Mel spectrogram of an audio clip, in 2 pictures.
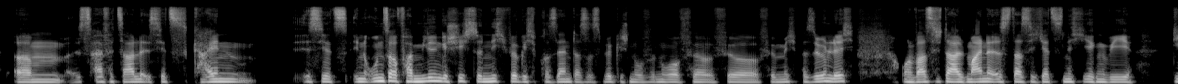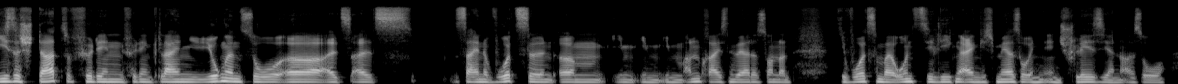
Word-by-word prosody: ähm, 110 Hz, -1 st, 0 dB
Saalfeld-Saale 120 Hz, +1 st, 0 dB
ist 115 Hz, -, -2 dB
jetzt 120 Hz, -, 0 dB
kein 125 Hz, +1 st, +1 dB, 0.4 s
ist 125 Hz, 0 st, 0 dB
jetzt 125 Hz, -3 st, +4 dB
in 130 Hz, +1 st, +1 dB
unserer 150 Hz, +4 st, +6 dB
Familiengeschichte 135 Hz, 0 st, +3 dB
nicht 130 Hz, 0 st, +1 dB
wirklich 125 Hz, -3 st, -1 dB
präsent, 120 Hz, +1 st, -2 dB
das 110 Hz, -1 st, -4 dB
ist 110 Hz, +1 st, -8 dB
wirklich 115 Hz, -4 st, -6 dB
nur 110 Hz, -2 st, -4 dB
für 115 Hz, +1 st, -10 dB
nur 115 Hz, 0 st, -1 dB
für 110 Hz, -1 st, -4 dB
für 110 Hz, 0 st, -2 dB
für 110 Hz, -, -9 dB
mich 120 Hz, +1 st, -6 dB
persönlich. 135 Hz, +4 st, +2 dB, 0.5 s
Und 115 Hz, -1 st, 0 dB
was 120 Hz, +2 st, +6 dB
ich -, -, -1 dB
da 125 Hz, -, +6 dB
halt 120 Hz, 0 st, +6 dB
meine 120 Hz, +1 st, +6 dB
ist, 120 Hz, 0 st, 0 dB
dass 120 Hz, -3 st, +2 dB
ich 115 Hz, -, -7 dB
jetzt 120 Hz, 0 st, -1 dB
nicht 125 Hz, -1 st, -2 dB
irgendwie 115 Hz, -2 st, -1 dB, 0.4 s
diese 135 Hz, +1 st, +3 dB
Stadt 130 Hz, +5 st, +4 dB
für 130 Hz, +1 st, -2 dB
den 120 Hz, -2 st, -1 dB
für 120 Hz, -, -8 dB
den 115 Hz, -2 st, -5 dB
kleinen 120 Hz, +1 st, +1 dB
Jungen 130 Hz, +4 st, +2 dB
so, 120 Hz, -1 st, -2 dB
äh, -, -, -7 dB
als 115 Hz, -2 st, +2 dB
als 115 Hz, -2 st, -1 dB, 0.4 s
seine 115 Hz, -2 st, -1 dB
Wurzeln, 115 Hz, -5 st, 0 dB
ähm, 110 Hz, -2 st, -3 dB
ihm 110 Hz, -1 st, -11 dB
ihm 105 Hz, -2 st, -10 dB
ihm 105 Hz, -1 st, -9 dB
anpreisen 115 Hz, -4 st, -4 dB
werde, 110 Hz, 0 st, -2 dB
sondern 105 Hz, -1 st, -7 dB, 0.5 s
die 110 Hz, -, -7 dB
Wurzeln 130 Hz, 0 st, -1 dB
bei 110 Hz, -1 st, +2 dB
uns, 130 Hz, +2 st, -2 dB
die 120 Hz, -, -4 dB
liegen 115 Hz, +2 st, -4 dB
eigentlich 110 Hz, -2 st, -1 dB
mehr 115 Hz, 0 st, +1 dB
so 115 Hz, -1 st, -4 dB
in 105 Hz, 0 st, -5 dB
in 110 Hz, -2 st, -7 dB
Schlesien. 105 Hz, -2 st, -4 dB
Also, 100 Hz, 0 st, -8 dB
115 Hz, 180 wpm, -22 LUFS, 110-125 Hz, 0.5 s, unserer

